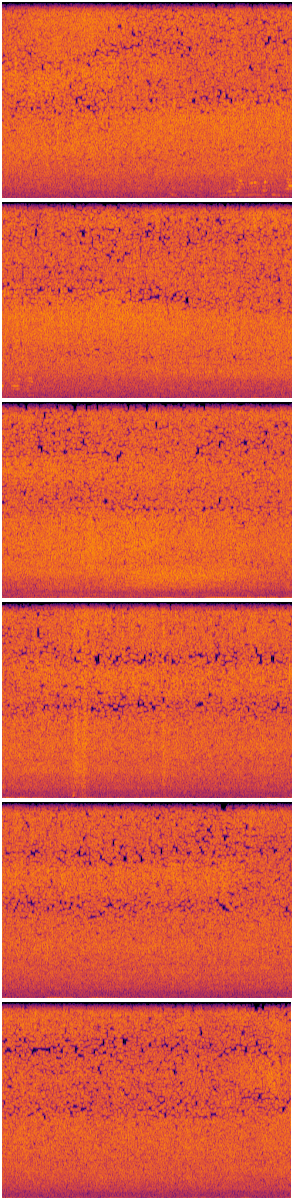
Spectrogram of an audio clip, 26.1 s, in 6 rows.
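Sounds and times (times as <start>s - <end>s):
heavy rain on pavement: 0.0s - 26.0s
vehicle swishing past on wet road: 5.0s - 16.8s.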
